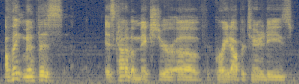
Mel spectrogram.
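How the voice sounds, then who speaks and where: A man sits a little away from the microphone, his voice on the low side. He is a local broadcaster answering interview questions without a script. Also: animated, measured pace, fairly bright tone. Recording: somewhat distant from the microphone.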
